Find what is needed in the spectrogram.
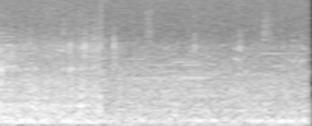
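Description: Steady low rumble of outdoor city background noise, with a few faint, irregular ticks.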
